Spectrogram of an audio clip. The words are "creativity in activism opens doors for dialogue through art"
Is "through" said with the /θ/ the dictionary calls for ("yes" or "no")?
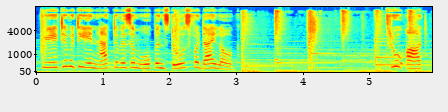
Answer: no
